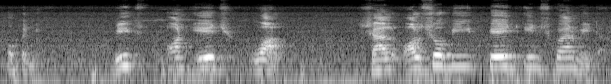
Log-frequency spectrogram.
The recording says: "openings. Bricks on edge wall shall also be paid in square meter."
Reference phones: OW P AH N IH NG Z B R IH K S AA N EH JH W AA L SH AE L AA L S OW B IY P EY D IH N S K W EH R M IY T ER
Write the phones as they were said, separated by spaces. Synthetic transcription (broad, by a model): OW P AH N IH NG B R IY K AA N EH JH W AA L SH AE L AA L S OW B IY P EY D IH N S K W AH R M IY T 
